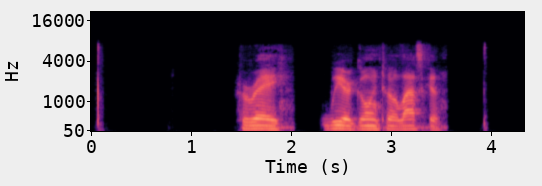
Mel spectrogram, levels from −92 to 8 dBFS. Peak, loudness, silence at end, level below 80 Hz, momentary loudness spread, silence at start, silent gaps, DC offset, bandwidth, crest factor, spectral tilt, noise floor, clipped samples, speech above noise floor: -4 dBFS; -20 LUFS; 0.8 s; -56 dBFS; 12 LU; 1.5 s; 2.16-2.28 s; under 0.1%; 7.6 kHz; 20 dB; -5.5 dB/octave; under -90 dBFS; under 0.1%; over 71 dB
